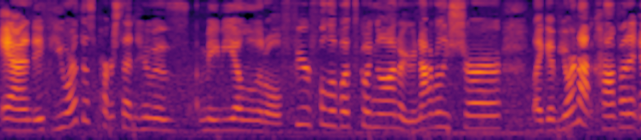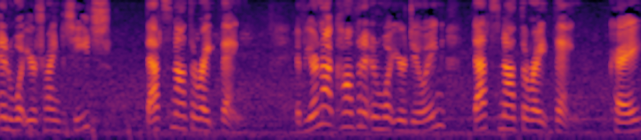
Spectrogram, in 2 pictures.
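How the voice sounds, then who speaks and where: The voice is loud and moves at a fairly quick pace, with ordinary pitch variation. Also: woman, high pitch for a woman. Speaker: business coach. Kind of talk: live stream chat. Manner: loud, boisterous; fast.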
